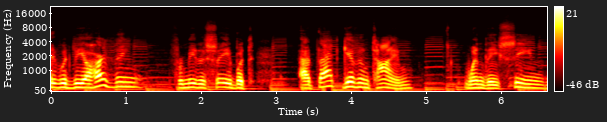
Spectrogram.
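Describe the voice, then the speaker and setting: Over music in the background, a man speaks at a high pitch and a very slow pace, with ordinary pitch variation. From Winnipeg, Canada. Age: 70s. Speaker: retired motorcycle racer. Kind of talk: interview answer.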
